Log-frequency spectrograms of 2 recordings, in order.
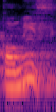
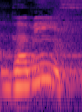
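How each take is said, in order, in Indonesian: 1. Kata ini diawali dengan bunyi q yang dalam. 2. Kata ini diawali dengan bunyi g yang keras. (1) "Asalnya sih kalimatnya komis" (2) "kalau orang Saudi itu komisun, itu dibacanya gamis"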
